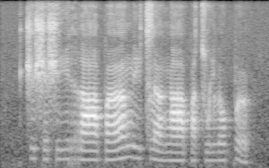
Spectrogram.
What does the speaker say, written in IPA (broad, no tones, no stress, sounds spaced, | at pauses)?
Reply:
t͡ʃ ɨ ʃ e ʃ iː r aː p ɐː n̪ iː t͡s l ɐː ŋ aː p a t͡s w i l o p ɵ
